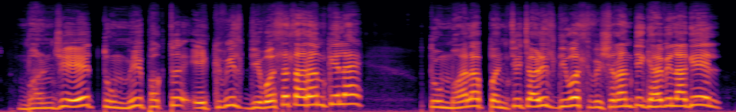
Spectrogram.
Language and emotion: Marathi, surprised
